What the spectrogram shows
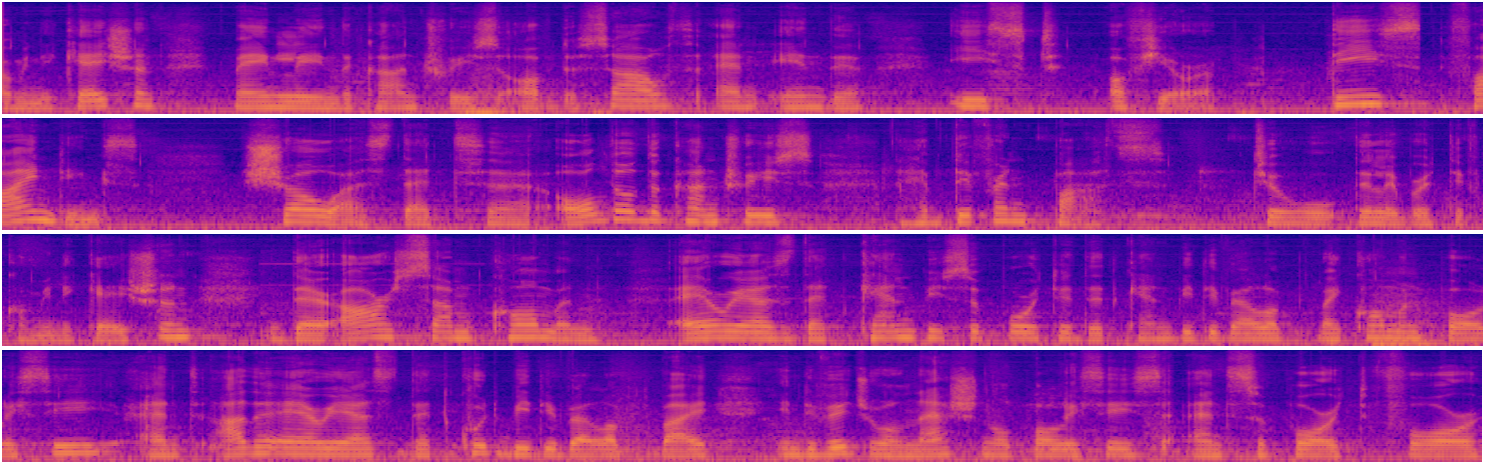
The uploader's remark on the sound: We have mics on the Mediadeldom final conference (Panel 1) discussing the results of the project and its impact on the media governance.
